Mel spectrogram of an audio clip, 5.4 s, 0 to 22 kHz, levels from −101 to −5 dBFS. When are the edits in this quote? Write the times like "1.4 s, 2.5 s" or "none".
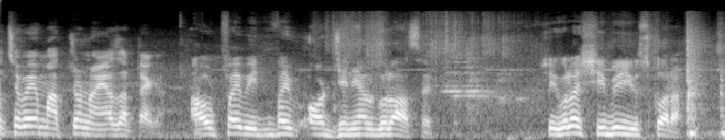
1.3 s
